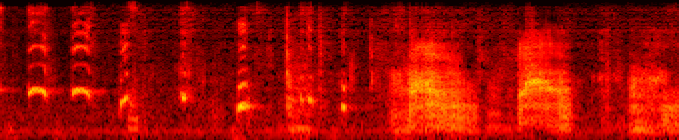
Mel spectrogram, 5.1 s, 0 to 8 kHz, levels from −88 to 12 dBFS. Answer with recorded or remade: remade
